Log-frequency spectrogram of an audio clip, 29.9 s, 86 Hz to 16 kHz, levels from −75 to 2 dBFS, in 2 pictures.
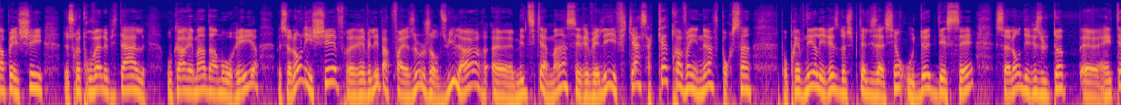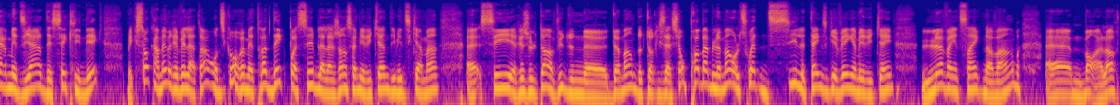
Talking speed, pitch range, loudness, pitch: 165 wpm, 150-195 Hz, -15 LUFS, 175 Hz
